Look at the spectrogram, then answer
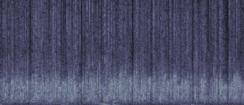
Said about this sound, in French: Je pense qu'on peut encore applaudir. Euh, merci, merci.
